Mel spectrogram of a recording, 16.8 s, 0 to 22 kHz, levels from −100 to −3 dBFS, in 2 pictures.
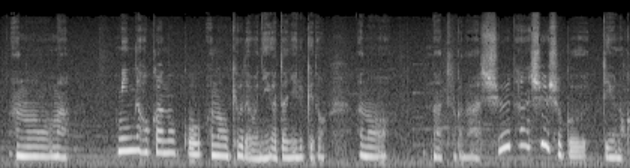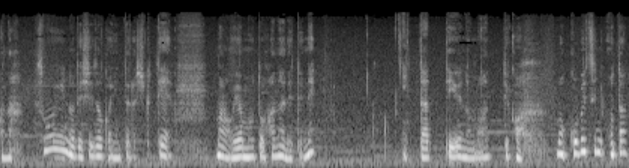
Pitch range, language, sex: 180-255 Hz, Japanese, female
